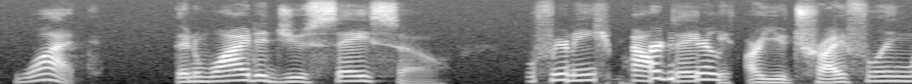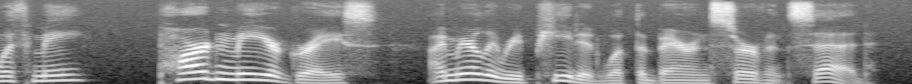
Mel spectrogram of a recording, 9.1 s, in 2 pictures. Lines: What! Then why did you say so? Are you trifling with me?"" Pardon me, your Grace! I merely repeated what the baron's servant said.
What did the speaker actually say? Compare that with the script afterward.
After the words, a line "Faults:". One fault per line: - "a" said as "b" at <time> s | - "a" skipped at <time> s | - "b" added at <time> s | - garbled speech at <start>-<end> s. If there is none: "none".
What! Then why did you say so? [garbled] Are you trifling with me?"" Pardon me, your Grace! I merely repeated what the baron's servant said.
Faults:
- garbled speech at 2.6-3.7 s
